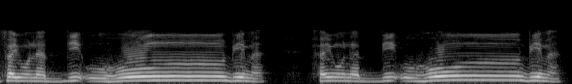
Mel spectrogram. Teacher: هنا الميم مخفاه ميم ساكنه وبعدها الباء فهنطق باخفاء مع الحركتين بغنه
